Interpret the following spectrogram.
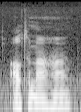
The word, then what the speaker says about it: Altamaha: Altamaha, yeah, that would be a Native American word.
